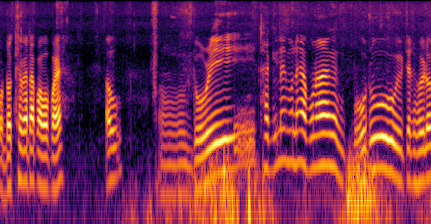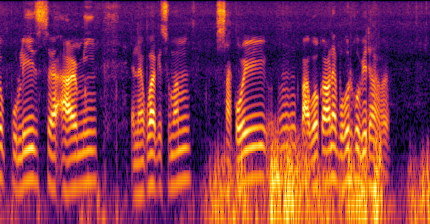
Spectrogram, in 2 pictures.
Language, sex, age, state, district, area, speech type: Assamese, male, 18-30, Assam, Lakhimpur, rural, spontaneous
